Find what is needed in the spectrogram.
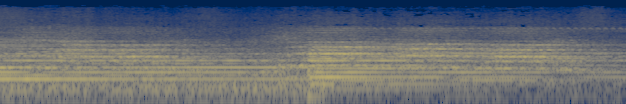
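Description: Choral music: a choir holding long, sustained chords, moving to a new chord about three seconds in.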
